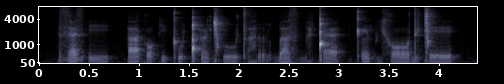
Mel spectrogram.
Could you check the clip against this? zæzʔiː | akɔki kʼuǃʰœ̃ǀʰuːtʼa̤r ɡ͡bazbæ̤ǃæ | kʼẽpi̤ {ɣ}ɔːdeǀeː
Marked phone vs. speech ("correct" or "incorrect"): incorrect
